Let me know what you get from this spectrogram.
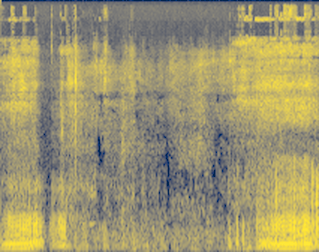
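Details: Sleeping black pug gives two loud, low, rattling snores at the start and end, with a quieter snuffling stretch of breathing between them.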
